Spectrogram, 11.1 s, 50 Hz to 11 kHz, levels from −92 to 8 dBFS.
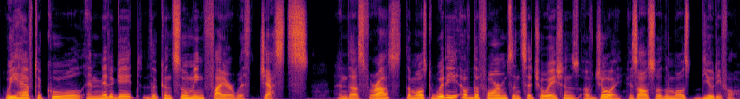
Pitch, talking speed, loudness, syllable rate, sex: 145 Hz, 160 wpm, -19 LUFS, 4.0 syllables/s, male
